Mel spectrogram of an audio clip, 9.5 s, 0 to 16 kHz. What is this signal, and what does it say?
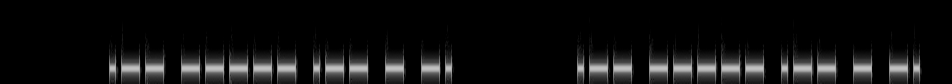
Morse code, heard as a keyed tone, about 20 wpm, 700 Hz. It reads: W0WTN W0WTN
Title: USA Call Signs - 5 Characters - Repeated 3x - 20wpm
